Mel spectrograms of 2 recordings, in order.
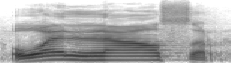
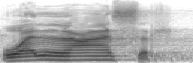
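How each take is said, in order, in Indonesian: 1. Bunyi s itu berat dan tebal. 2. Bunyi s itu ringan dan tipis.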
